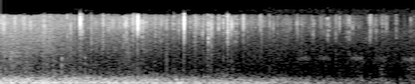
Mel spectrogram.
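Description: Cinematic fire sound effect: a deep rumble with scattered sharp crackles, fading away over the last couple of seconds.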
